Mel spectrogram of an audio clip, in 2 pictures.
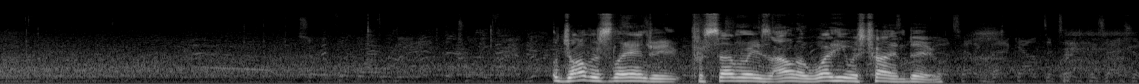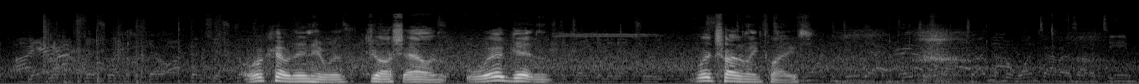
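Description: A stadium crowd murmurs steadily in the background.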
